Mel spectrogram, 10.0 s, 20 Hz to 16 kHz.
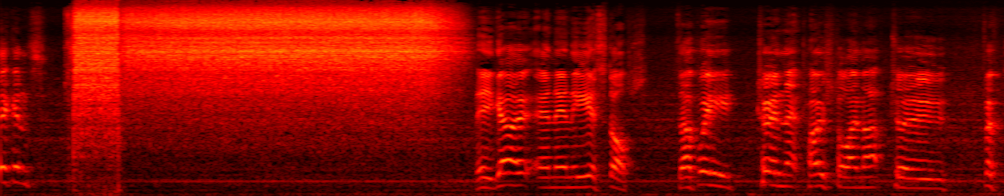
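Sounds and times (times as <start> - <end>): compressed air hissing: 0.6 - 4.8
plasma torch arc burst: 0.7 - 4.8.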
